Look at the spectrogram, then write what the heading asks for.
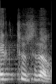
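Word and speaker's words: ΙΧΘΥΣ: 그래서 이게 어떻게 되면 이크 투스 이렇게 쓰죠. 이크투스 한번 발음해 보세요. 예. 이게 물고기라는 소리. 이게 물고기를 익투스라고 그래요.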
